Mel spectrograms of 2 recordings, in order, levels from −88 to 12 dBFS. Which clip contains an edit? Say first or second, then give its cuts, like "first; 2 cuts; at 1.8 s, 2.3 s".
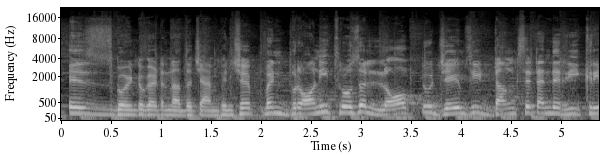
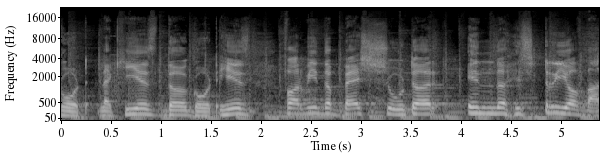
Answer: first; 1 cut; at 2.0 s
